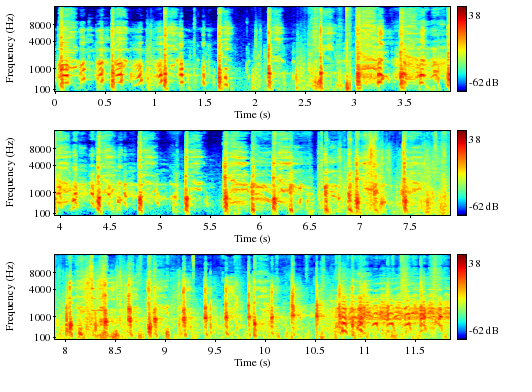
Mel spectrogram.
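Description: Men coughing, spluttering and gasping in a rapid, ragged run after eating a heap of wasabi: the burning heat of the wasabi setting off the coughing fit.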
